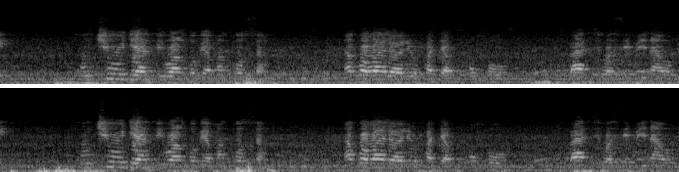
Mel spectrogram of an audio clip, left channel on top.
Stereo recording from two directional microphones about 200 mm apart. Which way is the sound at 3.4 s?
15° right (ahead or behind).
